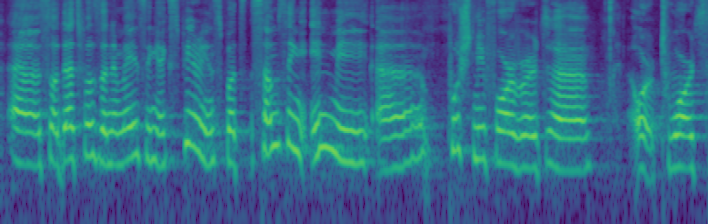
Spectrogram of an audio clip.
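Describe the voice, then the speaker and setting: A middle-aged woman from Turkey with a Turkish accent, a design researcher talking casually in an interview, pausing often with fillers. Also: medium pitch, mellow. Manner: thoughtful, many fillers, laughs often. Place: design exhibition venue.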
